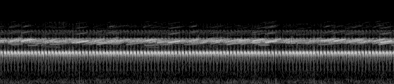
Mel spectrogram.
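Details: American toads calling for mates in a central Ohio vernal pool: two long, steady, musical trills overlap without a break, one lower-pitched and one higher, both loud and continuous throughout.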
